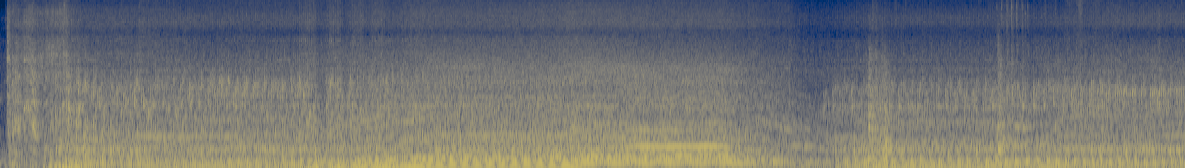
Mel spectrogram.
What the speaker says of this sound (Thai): เดี๋ยวเราลองมาสตาร์ทเครื่องยนต์นะครับฟังเสียงเครื่องยนต์กันดู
